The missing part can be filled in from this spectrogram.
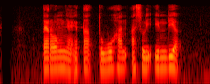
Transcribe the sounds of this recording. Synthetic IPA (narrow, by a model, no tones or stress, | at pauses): t̪ɛɾɔŋɲaʔɛt̪at̪uwuɦana̰sliʔindia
